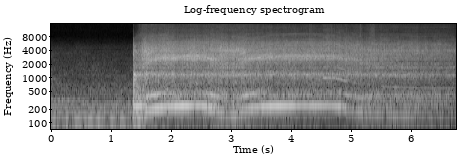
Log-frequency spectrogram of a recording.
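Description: Countertop blender with a glass jar switching on about a second and a half in and grinding whole-wheat cream crackers into crumbs. Its motor note dips briefly once about three seconds in, then runs on steadily.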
